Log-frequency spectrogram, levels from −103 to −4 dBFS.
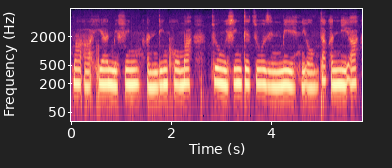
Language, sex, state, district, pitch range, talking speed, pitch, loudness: Mizo, female, Mizoram, Aizawl, 185-205 Hz, 185 wpm, 200 Hz, -12 LUFS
